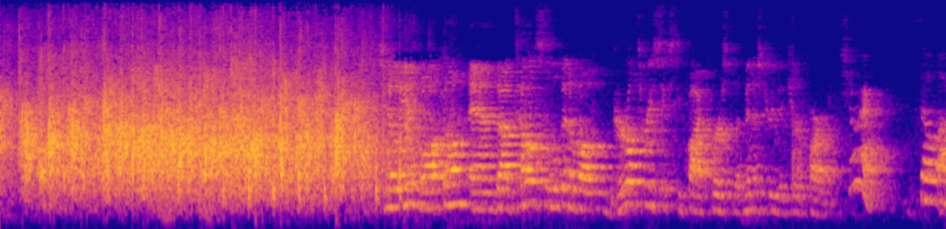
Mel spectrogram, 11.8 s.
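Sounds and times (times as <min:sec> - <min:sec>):
crowd at a ministry event applauding to welcome a guest speaker: 0:00.0 - 0:05.8
speech: 0:06.7 - 0:11.8.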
